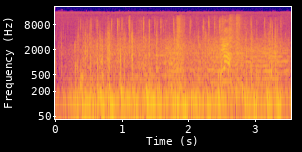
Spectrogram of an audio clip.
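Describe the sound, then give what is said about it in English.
Hoofbeats of a horse galloping off through trees, a heavy, driving rhythm of low thuds repeating steadily and loudly throughout. “Cleary, knelt beside Stanton's body, watches alarmed as Jim leaps onto Stanton's horse and gallops off through the trees.”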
